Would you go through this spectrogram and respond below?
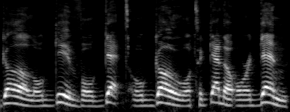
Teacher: front of your tongue stays down it's just the back of your tongue at the back of your mouth that stops the sound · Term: g sound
